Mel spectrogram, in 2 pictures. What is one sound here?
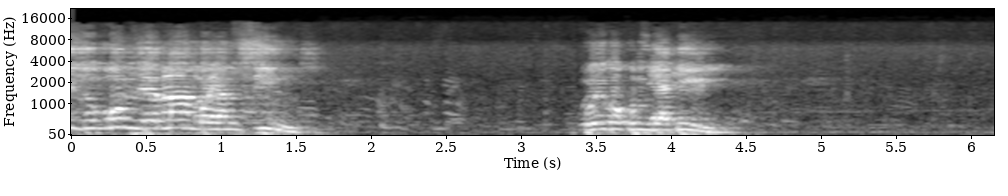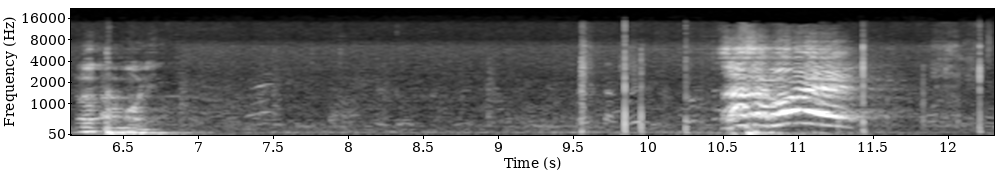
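A man speaks loudly through a microphone and loudspeaker outdoors, in short bursts with pauses.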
